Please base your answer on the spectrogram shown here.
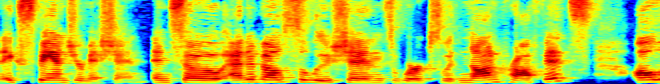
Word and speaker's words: Edivel: And again, yes, it's Edivel, and it looks a little different and it's unique and it's kind of hard to pronounce.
